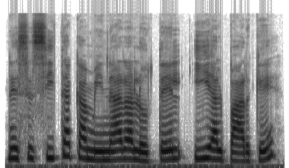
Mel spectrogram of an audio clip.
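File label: necisita Caminar Hotel Parque, Spanish, female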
